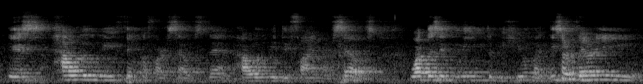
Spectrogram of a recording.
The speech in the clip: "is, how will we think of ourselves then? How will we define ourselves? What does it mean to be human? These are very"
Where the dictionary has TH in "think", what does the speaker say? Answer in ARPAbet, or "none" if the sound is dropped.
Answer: TH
